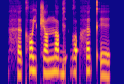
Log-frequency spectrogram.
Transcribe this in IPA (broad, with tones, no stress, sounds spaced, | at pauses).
h ɜ˨ kʰ ɔ˦˨ j t͡ʃ ɒ˧ n ɒ˦˨ ɡ ɪ˧ ʔ ɡ ɔ˧ ʔ h ɜ˦ kʼ ɪ˨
